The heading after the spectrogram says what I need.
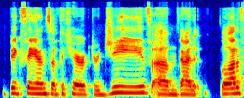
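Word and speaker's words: Giev: fans of the character jeeve um that a lot of people pronounce it guiev because it's spelled g-i-e-v but it's like the proper pronunciation of the city Kiev in the Ukraine uh it's not Kiev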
